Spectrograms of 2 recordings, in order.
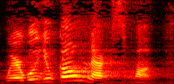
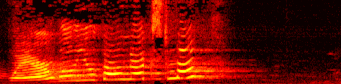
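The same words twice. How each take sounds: First: The pitch stays in a normal range. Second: The pitch goes up very high. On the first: It is a plain question. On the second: The speaker is surprised and asking for clarification.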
